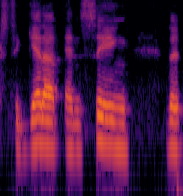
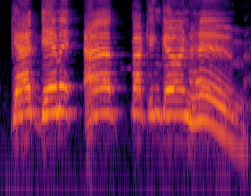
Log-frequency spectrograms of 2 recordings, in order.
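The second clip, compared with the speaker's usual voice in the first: very high, creaky, loud, slow put-on cartoon voice; 14 semitones higher, 5 dB louder than usual. Showing off a South Park impression for the group: Cartman voice. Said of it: "I can actually do the voice of Cartman".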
